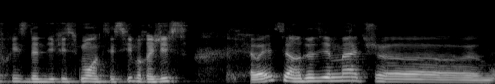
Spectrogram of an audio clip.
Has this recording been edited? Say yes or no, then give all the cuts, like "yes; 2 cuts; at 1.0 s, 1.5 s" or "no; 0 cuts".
yes; 1 cut; at 2.5 s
